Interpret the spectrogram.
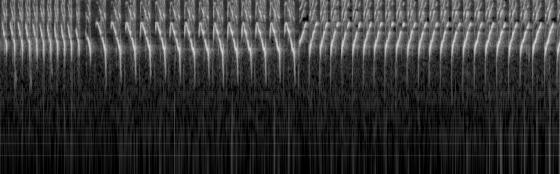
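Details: Rolling canary song used to coax young or non-singing canaries: continuous fast high trills, changing tour twice into slightly slower, sharper repeated notes, loud and unbroken.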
